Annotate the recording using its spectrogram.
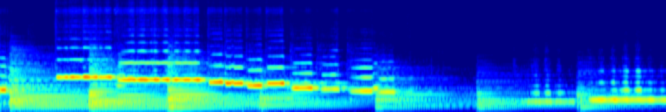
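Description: Improvised flute and piano duet: the piano strikes a chord every second or so while the flute holds a long line that slowly steps down in pitch. The music fades to its quietest a little past the middle, then picks up again with new chords and a lower flute note.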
